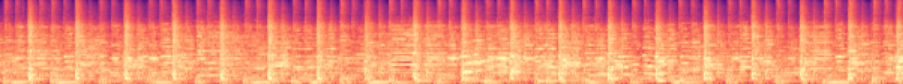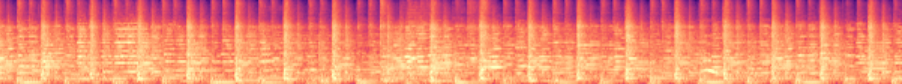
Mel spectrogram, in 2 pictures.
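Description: Cajun band playing: button accordion and fiddle leading over acoustic guitar, upright bass and drum kit, with a steady beat.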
